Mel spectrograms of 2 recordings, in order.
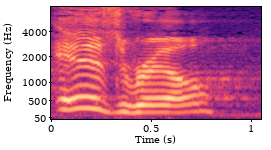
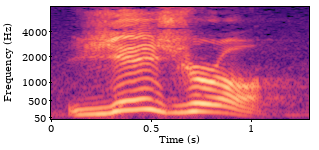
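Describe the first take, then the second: First: The name starts with a plain vowel sound. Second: The name starts with a 'y' sound. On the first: The speaker calls it wrong. "Not Israel" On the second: The speaker calls it right. "let's pronounce this right"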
